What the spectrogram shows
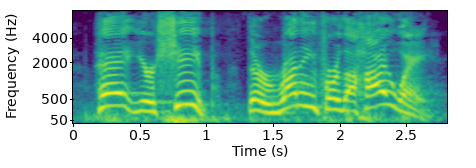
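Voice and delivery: light, high-pitched shout. Retelling a warning to a shepherd about the sheep: retelling own shout. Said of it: "I'm shouting".

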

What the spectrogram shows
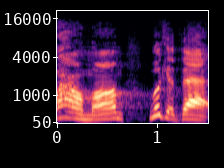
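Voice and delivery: loud, slow, blunt, tactless, outright delivery. Retelling her little brother speaking to their mom at Walmart, very loudly. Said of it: "he said something very loudly to my mom".

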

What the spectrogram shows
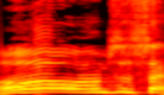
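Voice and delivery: very high, put-on, whiny bellyaching voice. Acting out complaining about being tore up: mock bellyaching. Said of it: "I bellyache and say how tore up I am".

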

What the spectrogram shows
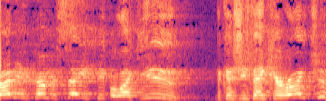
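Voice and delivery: high-pitched, sarcastic, jabbing tone.

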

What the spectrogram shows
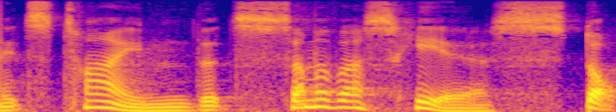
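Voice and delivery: as gentle as possible, low and soft. Addressing the people here, say the hard thing as gently as you can. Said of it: "I'm going to say this as gently as I can".

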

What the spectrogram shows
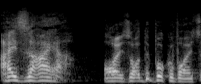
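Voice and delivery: mock English accent, put on.

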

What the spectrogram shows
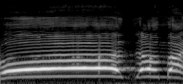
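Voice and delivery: put-on drawn-out wail, very high and loud. Acting out a possessed man in the tombs: imitating a man crying. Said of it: "that crazy man crying again".

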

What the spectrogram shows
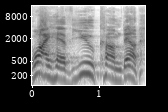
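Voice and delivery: mock sarcastic tone. Acting out an older brother's question to his younger brother: imitating a sarcastic tone. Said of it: "you get the sarcasm".

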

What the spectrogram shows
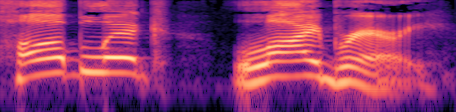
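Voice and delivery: strong stress placed on the word public. Talking about a library carrying a book, strong stress on public. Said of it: "I've got to stress that word".

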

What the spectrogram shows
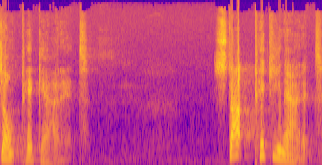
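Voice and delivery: slow, drawn-out, called-out voice. Imagining Jesus crying out from heaven about picking at scars: voice of my mother. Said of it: "crying out in the voice of my mother".

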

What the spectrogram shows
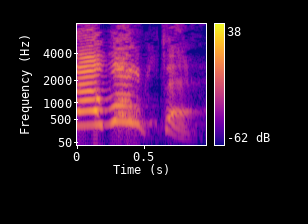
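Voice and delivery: almost screaming. Retelling a boy's answer in a doctor's office: imitating someone almost screaming. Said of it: "he was almost screaming like I'm screaming".

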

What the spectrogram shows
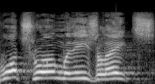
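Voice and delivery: shouting loudly, high pitch. Telling a story, the speaker acts out his dad shouting through the house, retelling dad's shout. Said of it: "he shouted right round the house".

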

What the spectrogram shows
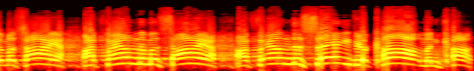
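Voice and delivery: mock high, imploring, crying pleading tone. Telling how a newly saved woman returned to her city, retelling crying and pleading. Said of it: "crying and pleading".

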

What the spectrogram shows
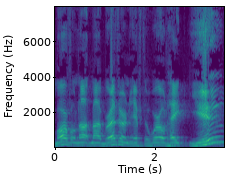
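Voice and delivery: heavy stress on "you", hit hard. Rereading the scripture verse aloud, stress on you. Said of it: "The emphasis is on the word you".

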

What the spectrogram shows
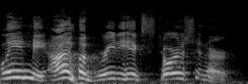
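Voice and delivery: high, loud, desperate crying out.

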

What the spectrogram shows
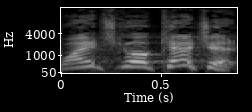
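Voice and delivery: very high, very loud, shrill yell. Retelling the prank call punchline: imitating a yell into the phone. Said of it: "You yell on the phone".

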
